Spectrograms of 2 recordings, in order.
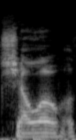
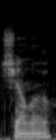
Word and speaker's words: Cello: to make sure yeah it's just cello it's like the instrument cello okay no well I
